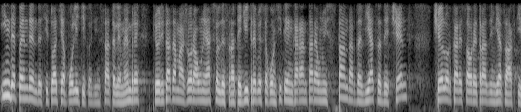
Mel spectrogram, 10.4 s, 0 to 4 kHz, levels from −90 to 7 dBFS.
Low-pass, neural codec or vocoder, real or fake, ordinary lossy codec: 3.6 kHz; autoencoder, 48 kHz, 128 numbers a frame, DAC-VAE, trained on Japanese speech; fake; none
